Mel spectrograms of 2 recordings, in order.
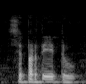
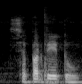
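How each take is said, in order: The two takes are said the same way.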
